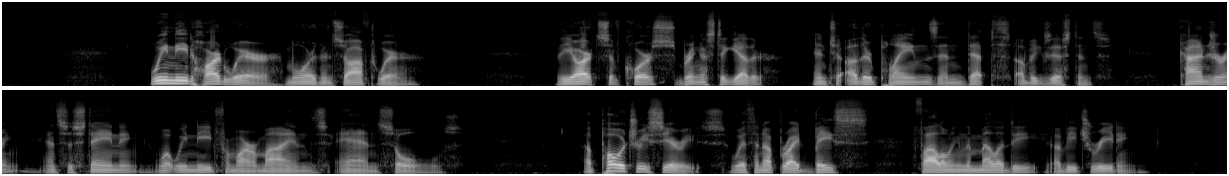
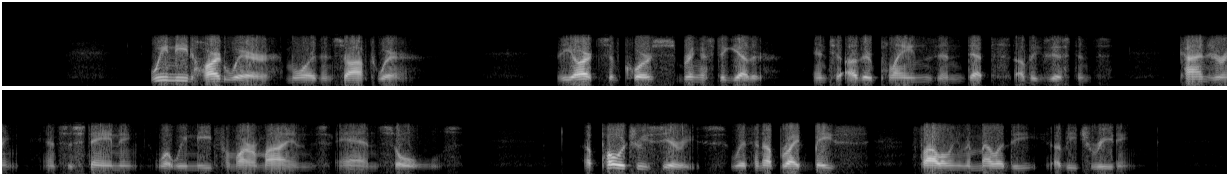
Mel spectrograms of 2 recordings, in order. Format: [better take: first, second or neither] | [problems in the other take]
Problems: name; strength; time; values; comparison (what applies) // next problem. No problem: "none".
first | phone-call audio; poor line; nothing above 4 kHz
